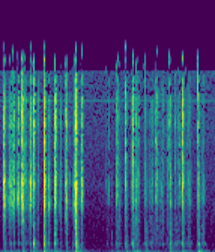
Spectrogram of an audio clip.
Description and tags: es-keyboard
computer, keyboard, Mac, typing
